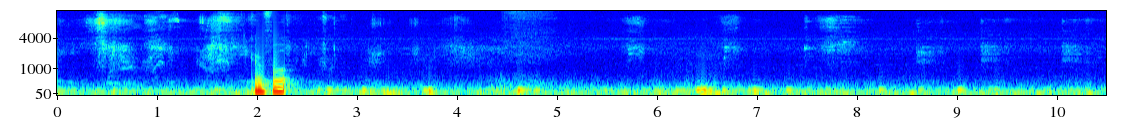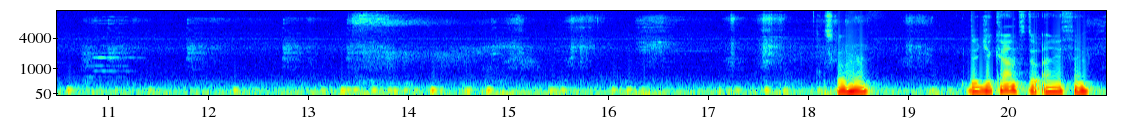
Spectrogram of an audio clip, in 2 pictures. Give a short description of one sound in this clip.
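A young man talks into a nearby microphone.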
